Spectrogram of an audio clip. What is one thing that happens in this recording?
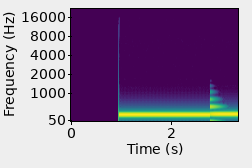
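A synthesizer plays a steady, low electronic tone.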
